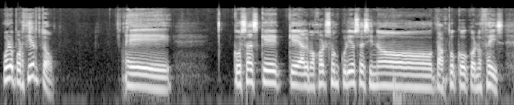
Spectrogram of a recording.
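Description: A man from Valencia with a Valencian Spanish accent, hosting his own channel in a casual explainer monologue. He is patient and restates his points with frequent pauses. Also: a little high, a little mellow, no echo, studio quality. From Valencia, Spain. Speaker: channel host.

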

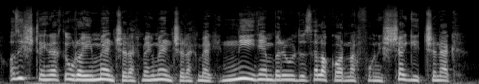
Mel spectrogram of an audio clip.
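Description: A man's voice: sits high, no echo, studio quality, voice pushed up, close to an everyday voice. A man doing a frantic, pleading cloth merchant. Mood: panicked. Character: panicked middle-aged male cloth merchant.

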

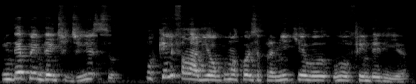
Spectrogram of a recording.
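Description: Animated woman telling her story. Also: fairly quick. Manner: animated, emphatic, with sudden pitch leaps. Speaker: podcast guest. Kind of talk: casual interview storytelling.

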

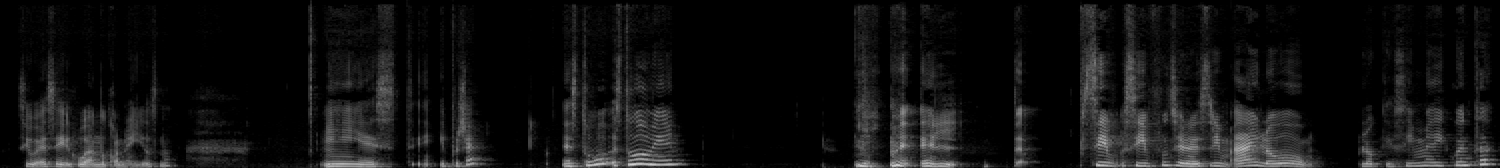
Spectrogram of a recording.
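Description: Mexican girl chatting on a podcast, super animated, jumps all over in pitch. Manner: animated storyteller acting out quotes, laughs often. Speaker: podcast co-host. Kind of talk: casual chat.

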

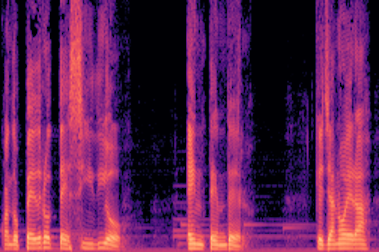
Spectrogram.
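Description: A Colombian man preaches to a congregation, throwing questions at the crowd and then dropping to a hushed, intimate tone. His voice sits at a middle pitch and sounds dry and close to the microphone. Faint music plays underneath. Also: slow pace, dry recording. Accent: Colombian Spanish. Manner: lively preaching, rhetorical questions, drops to soft intimate tones. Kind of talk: sermon. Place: church auditorium. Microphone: handheld microphone.

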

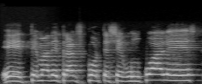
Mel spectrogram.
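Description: A woman working as a nurse in Germany, explaining things in an animated, chatty way as a guest on a radio interview. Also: a little high, slow, muffled recording. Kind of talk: casual radio interview chat.

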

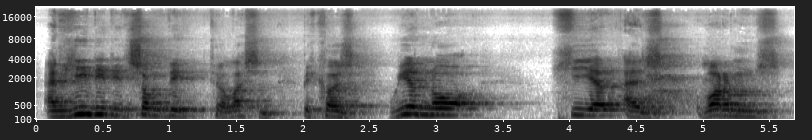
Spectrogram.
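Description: A man with a fairly high voice tells a personal story from the pulpit, loose and conversational, with plenty of fillers and restarts. His talk is heartfelt, and he keeps turning to the congregation for a response. The sound rings around a roomy, echoing hall. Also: slow, a little mellow. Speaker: preacher. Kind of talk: sermon testimony. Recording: echoey room.

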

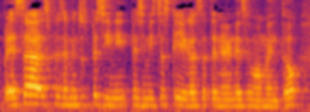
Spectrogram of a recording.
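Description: A woman's voice: medium pitch, steady tone, fast. A woman hosting a casual interview, asking probing questions in a conversational way. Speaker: interview host. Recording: roomy echo.

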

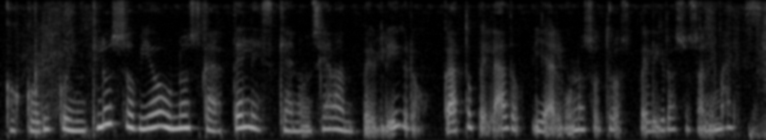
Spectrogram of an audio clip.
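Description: Breathy, high-voiced woman telling a children's story. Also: normal speed, hardly any pauses. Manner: animated, with sound effects.

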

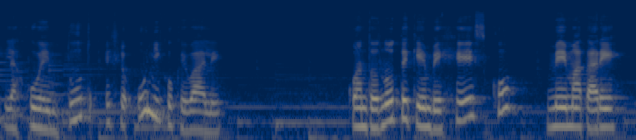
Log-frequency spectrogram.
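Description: A woman voicing a vain, beauty-obsessed young man who pleads and breaks into high, anxious outbursts in a storybook reading. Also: animated, measured pace, dark tone, faint music behind, lightly acted. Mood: anguished.

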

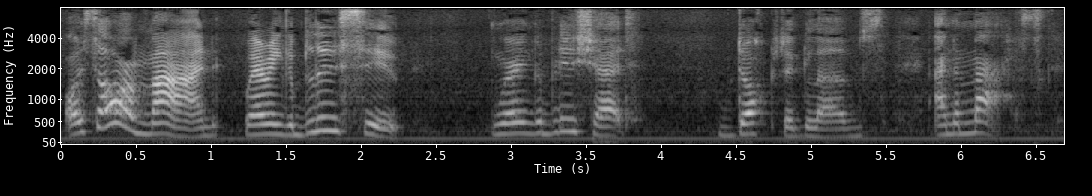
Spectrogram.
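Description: A woman's voice: a little high, lively intonation, measured pace, a bit bright, a little hiss or hum. A woman voicing a goofy, rambling adult male dad who keeps getting sidetracked in his story.

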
